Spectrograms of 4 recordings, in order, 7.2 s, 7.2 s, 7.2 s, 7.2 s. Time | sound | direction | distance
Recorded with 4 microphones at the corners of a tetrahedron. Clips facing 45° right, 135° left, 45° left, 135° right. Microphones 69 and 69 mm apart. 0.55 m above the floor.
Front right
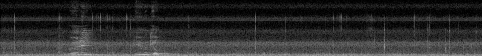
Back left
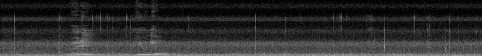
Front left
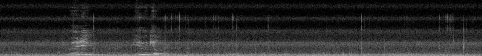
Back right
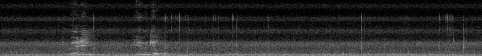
0.9 | a child speaking | 45° right | 2.5 m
